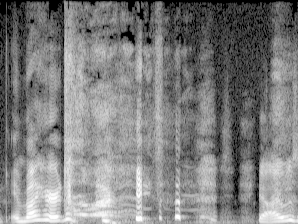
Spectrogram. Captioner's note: giggling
